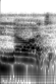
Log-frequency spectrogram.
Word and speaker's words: lodge: अब देखिए लॉज, LODGE, यहाँ भी डी गायब हो गया, जी का उच्चारण ज कर गया।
